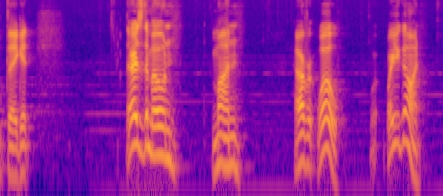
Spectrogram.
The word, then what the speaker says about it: Mun: we we we uh We spelled it like you should pronounce it moon but we're really going to pronounce it mun you thought we were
